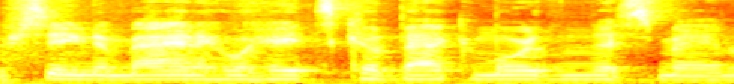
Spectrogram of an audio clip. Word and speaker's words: Quebec: a man who hates quebec more than this man right here the fact that you say it like the french well if i say it okay i could call it quay back crazy quack i stand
